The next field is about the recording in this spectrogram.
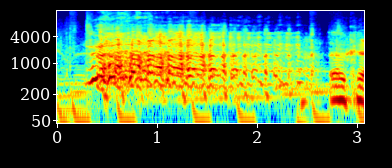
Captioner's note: everyone laughs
